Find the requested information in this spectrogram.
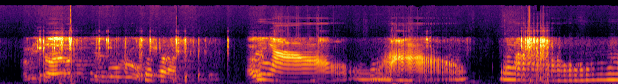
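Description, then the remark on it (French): A person mimics a cat, giving three drawn-out, wavering meows with short pauses between them, fairly loud, with a slightly muffled, phone-like tone. “Miaou.”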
